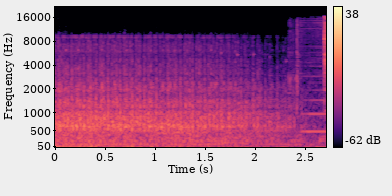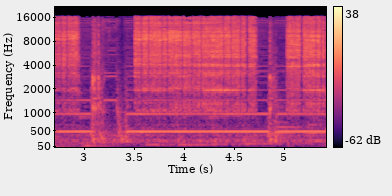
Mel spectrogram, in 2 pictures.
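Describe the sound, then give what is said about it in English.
A printer at a station prints out the first quiz question, starting with a low mechanical hum, then loud bursts of whirring and buzzing with steady tonal whines, pausing briefly before printing continues. No one speaks. “Carl, the station manager's getting ready to print us off our first question”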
